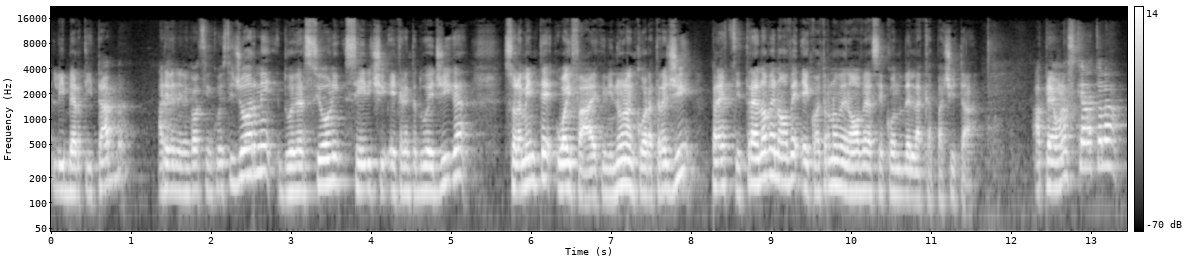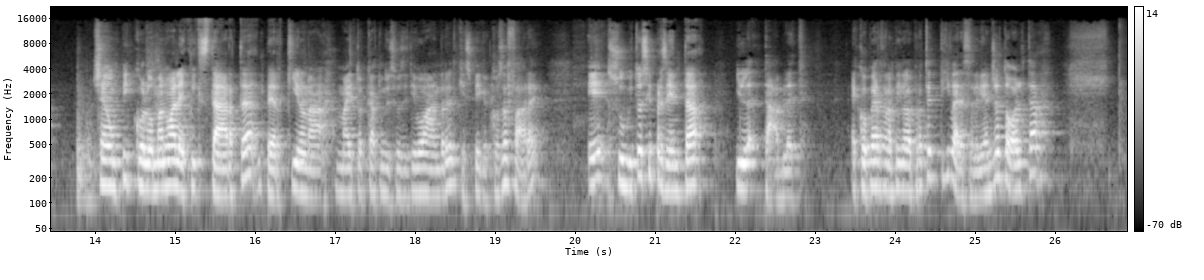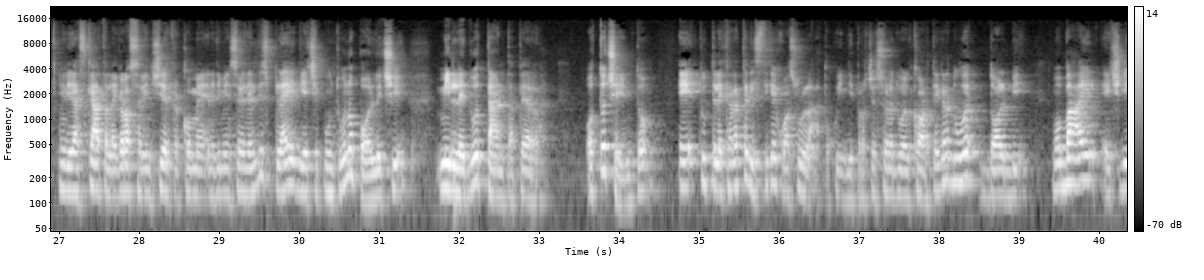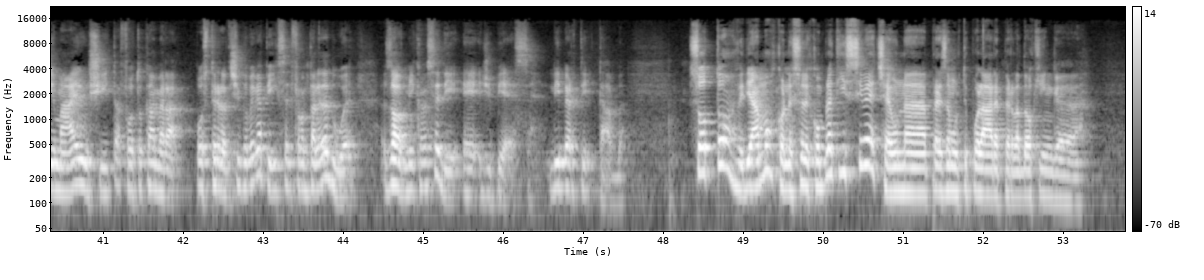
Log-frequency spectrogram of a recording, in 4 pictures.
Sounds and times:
Speech: 0.0 - 11.6, 12.3 - 19.6, 20.2 - 26.0, 27.0 - 47.6, 48.3 - 53.4.

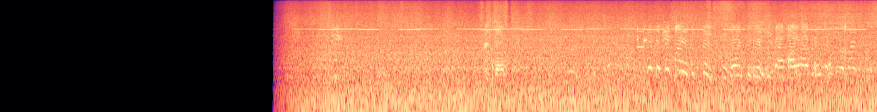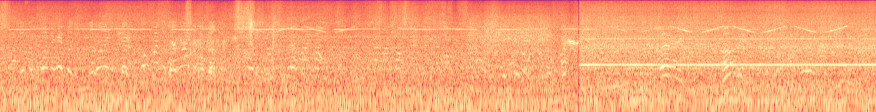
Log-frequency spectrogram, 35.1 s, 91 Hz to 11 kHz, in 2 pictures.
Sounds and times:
Crackle: 5.7 - 28.4
Speech: 6.5 - 7.0, 9.6 - 10.4, 11.3 - 29.2, 30.6 - 34.5.

